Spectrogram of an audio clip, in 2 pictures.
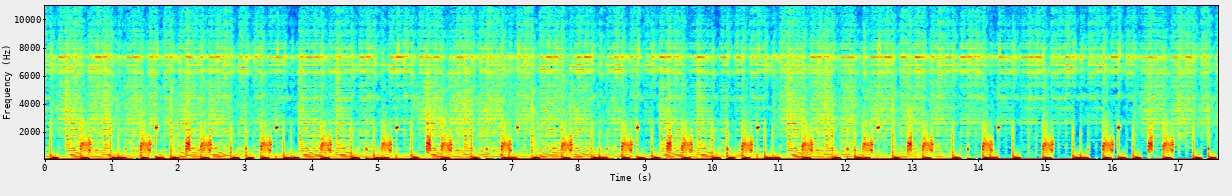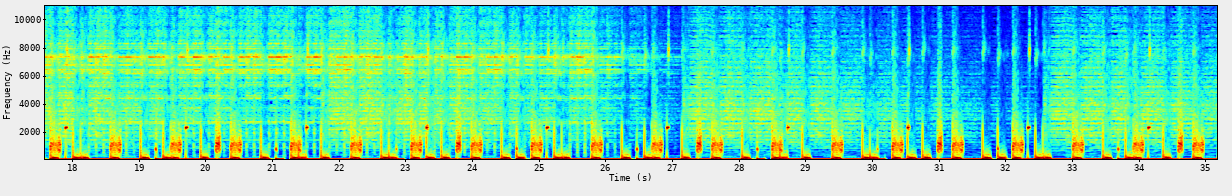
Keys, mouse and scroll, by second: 0.1-1.1 middle drag, 1.1 KP_1, 1.7-2.2 shift+middle drag, 2.2 scroll down 1, 2.5-5.5 middle drag, 5.6-5.9 shift+middle drag, 5.9 scroll up 1, 6.2 Tab, 6.6-7.7 middle drag, 7.7 click, 8.0 middle click, 8.8 ctrl+t, 9.7 ctrl+z, 10.7 ctrl+r, 12.6 click, 13.3 KP_3, 14.0 click, 15.8 middle click, 16.7 KP_1, 17.7 alt+z, 19.1 click, 21.2-22.6 middle drag, 22.6 ctrl+click, 23.7 click, 25.3 KP_3, 25.9 KP_1, 26.8 alt+z, 27.9-28.9 shift+middle drag, 28.9 alt+z, 29.5-30.9 middle drag, 30.9 click, 32.3 shift+click, 33.2 KP_1, 34.0 click.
